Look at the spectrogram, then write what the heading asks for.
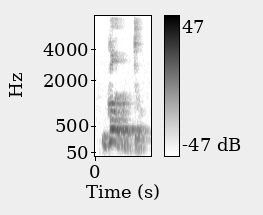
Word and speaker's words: গদ্য: আদ্য অয়ের পর জফলা থাকলে ও হয়। তো একটা উদাহরণ দিলে বিষয়টা আরো ক্লিয়ার হবে। আমরা যদি লিখি গদ্য, উচ্চারণ কি হবে? গদ্য।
